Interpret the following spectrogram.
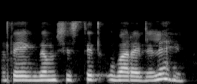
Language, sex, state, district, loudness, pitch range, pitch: Marathi, female, Goa, North and South Goa, -16 LUFS, 190-205 Hz, 195 Hz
